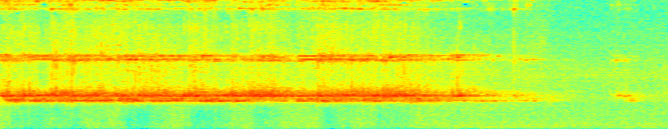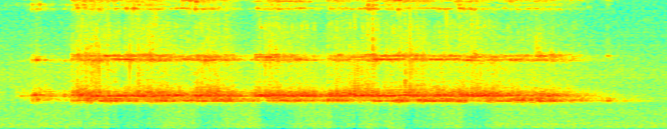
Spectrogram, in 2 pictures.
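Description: Small bells on a swinging censer jingling as the priest incenses the Gospel book, in two long bouts of swinging with a quieter gap of under two seconds between them.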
